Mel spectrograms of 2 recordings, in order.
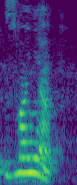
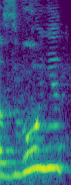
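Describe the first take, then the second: First: Звонят stressed on «нят»; звонят, last syllable stressed. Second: Звонят stressed on «зво»; звонят, first syllable stressed. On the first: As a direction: say «званЯт» for звонят. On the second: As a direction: hit a full О in звонят, weak ending. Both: Shown as a demonstration. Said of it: "О или Я".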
